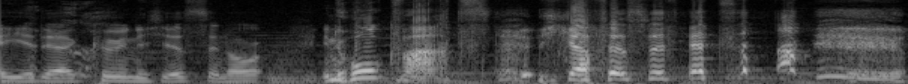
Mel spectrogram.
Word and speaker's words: Hogwarts: Gegenwärtiger Schulleiter von Hogwarts.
